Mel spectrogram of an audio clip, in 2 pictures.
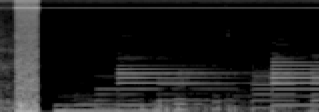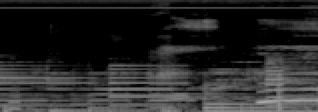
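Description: Soft opening of a live gospel worship song: quiet sustained chords that change every second or so. A short loud burst of noise comes at the very start, and a voice enters near the end.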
